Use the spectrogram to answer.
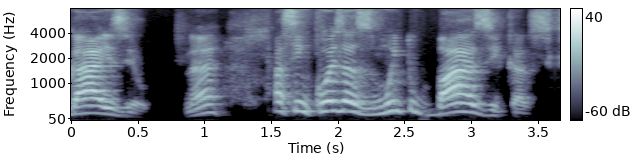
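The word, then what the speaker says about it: Geisel: desse ex-presidente do Brasil é jeisel aí eu falei não é é Ernesto gisel né assim coisas muito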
